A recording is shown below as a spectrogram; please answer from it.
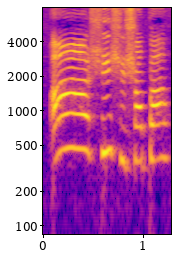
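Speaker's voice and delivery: a real happy little surprise at the taste; sudden delight after expecting nothing; pleasantly surprised. Real, not acted. Tasting, finds flavor pleasant.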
